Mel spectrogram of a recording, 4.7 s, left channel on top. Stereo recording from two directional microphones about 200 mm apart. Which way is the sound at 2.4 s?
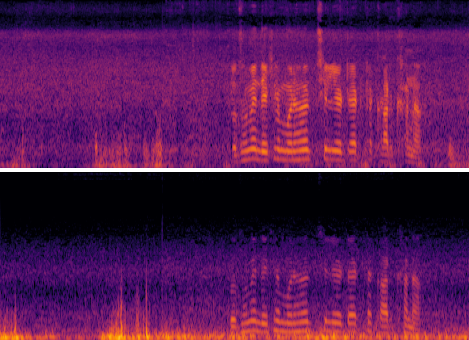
25° left (ahead or behind).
